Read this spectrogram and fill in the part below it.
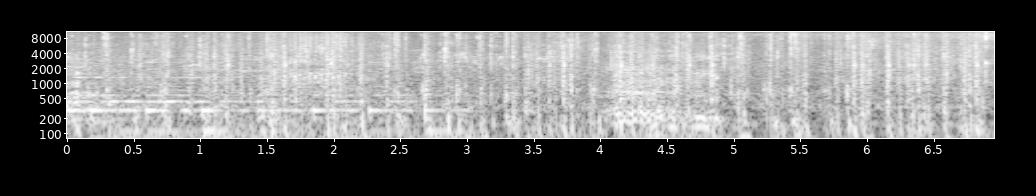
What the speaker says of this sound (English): How am I getting cardio? I'm riding a horse.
